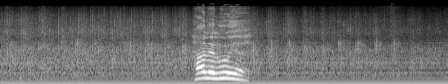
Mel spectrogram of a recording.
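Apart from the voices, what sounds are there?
audience applause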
